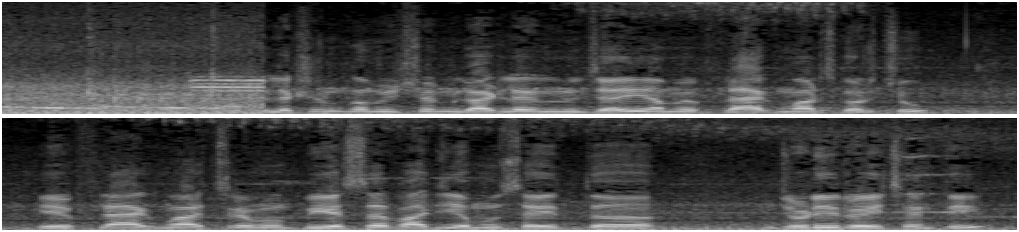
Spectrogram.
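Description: A man speaks calmly into a microphone close by.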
